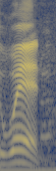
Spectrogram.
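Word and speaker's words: Nguyen: Wynn's going to go to the right side. He spells it B-I and then N-G-U-Y-E-N. They just say, pronounce it B. Wynn.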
